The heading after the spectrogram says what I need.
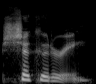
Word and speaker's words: charcuterie: why the winds though charcuterie or chakutari chikuderi i think it's charcuterie but i always said it was oh because you said char like char charcuterie or or chakuri i don't know apparently it's charcuterie well it's like um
